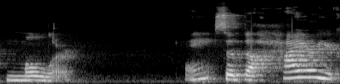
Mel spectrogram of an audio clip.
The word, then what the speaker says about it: molar: So while molarity is one measure of concentration, its units are a capital M, and we pronounce that molar.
